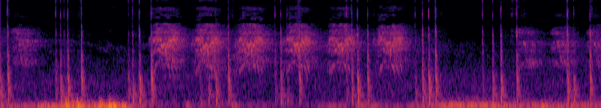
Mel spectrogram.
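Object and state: Weathered wooden bench plank.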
